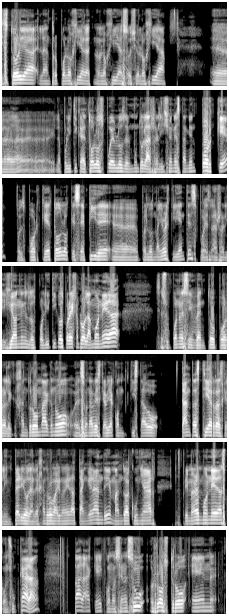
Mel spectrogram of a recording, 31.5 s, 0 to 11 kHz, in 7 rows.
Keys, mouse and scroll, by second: 12.9-16.0 middle drag, 16.0 click, 17.1 ctrl+s, 18.2-20.1 middle drag, 20.8-22.8 drag, 27.1-29.3 middle drag, 29.5-31.4 drag.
